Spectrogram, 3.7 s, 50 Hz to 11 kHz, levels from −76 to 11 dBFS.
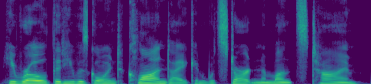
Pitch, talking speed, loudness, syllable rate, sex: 180 Hz, 240 wpm, -17 LUFS, 5.1 syllables/s, female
